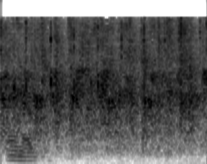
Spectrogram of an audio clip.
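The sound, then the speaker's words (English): Audience applause welcoming a guest speaker at a university public policy event: dense, steady clapping fills the whole clip at an even loudness, with a voice audible briefly at the very start. “in a round of applause”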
